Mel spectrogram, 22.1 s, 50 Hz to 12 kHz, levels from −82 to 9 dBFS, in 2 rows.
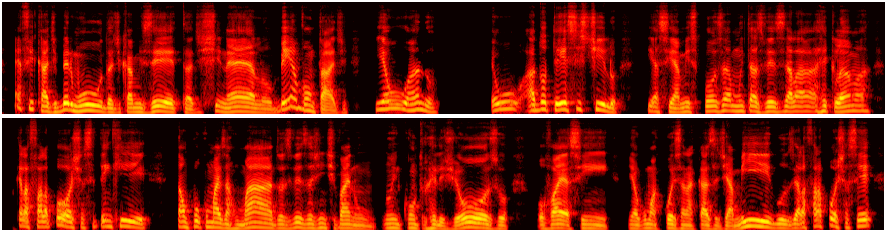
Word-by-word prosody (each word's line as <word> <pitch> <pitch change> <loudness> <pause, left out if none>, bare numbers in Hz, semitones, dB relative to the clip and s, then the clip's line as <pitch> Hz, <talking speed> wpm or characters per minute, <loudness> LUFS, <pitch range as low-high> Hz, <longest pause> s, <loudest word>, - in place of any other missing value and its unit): é - - -5
ficar 185 - 0
de 125 -1 -4
bermuda, 155 -5 +4
de 110 - -9
camiseta, 125 -1 +2
de 110 +3 -13
chinelo, 130 -5 +1
bem 200 - +2
à 265 - 0
vontade, 105 - -1 0.3
e 195 - -4
eu 185 - +1
ando 170 -10 -2 0.6
eu 200 +5 -2
adotei 190 +3 +4
esse 200 +2 +2
estilo. 195 -2 +1 0.3
E - - -4
assim, 130 - -2
a 120 - +2
minha 130 +3 -2
esposa 150 +5 -2
muitas 150 -3 -1
vezes 140 +2 0
ela 145 0 +1
reclama, 150 +2 0 0.3
porque - - -13
ela - - +2
fala: - - 0
"Poxa 135 - +1
você 135 +5 -8
tem 170 0 -4
que 155 -7 0 0.3
tá 155 - 0
um 155 - 0
pouco 155 +2 -4
mais 140 -3 +2
arrumado". 125 +2 +1
Às 110 -2 -4
vezes 135 -1 -1
a 125 - -1
gente 130 +2 -5
vai 120 -1 +1
num 100 -6 -6
num 125 +1 -4
encontro 120 -3 -5
religioso, 105 +1 +2 0.4
ou 110 - -3
vai 120 +5 +4
assim 110 -5 -1 0.2
em 115 - -6
alguma 110 +1 -1
coisa 110 -3 -1
na 105 - -2
casa 100 -1 -1
de 100 +2 -3
amigos, 130 - +3
ela - - +1
fala: - - -2
"Poxa 170 -8 -2
você, 180 +7 0
135 Hz, 170 wpm, -24 LUFS, 115-155 Hz, 0.6 s, bermuda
